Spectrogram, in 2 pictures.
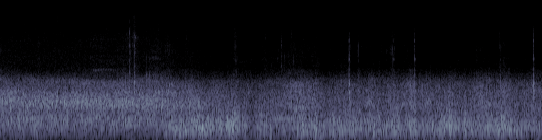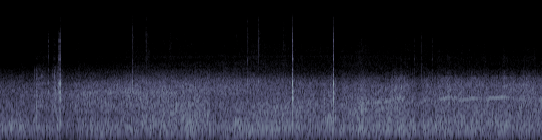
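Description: Steady rush of wind over the microphone of a camera on a moving bicycle, with riding noise. A few sharp clicks are scattered through, the loudest two just past eight seconds in.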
